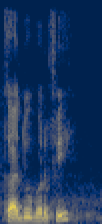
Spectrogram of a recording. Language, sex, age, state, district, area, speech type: Urdu, female, 60+, Delhi, North East Delhi, urban, spontaneous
